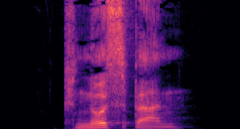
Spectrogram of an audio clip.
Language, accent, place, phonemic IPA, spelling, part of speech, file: German, Germany, Berlin, /ˈknʊspɐn/, knuspern, verb, De-knuspern.ogg
- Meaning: to crackle; to crunch (make the sound of crisp food)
